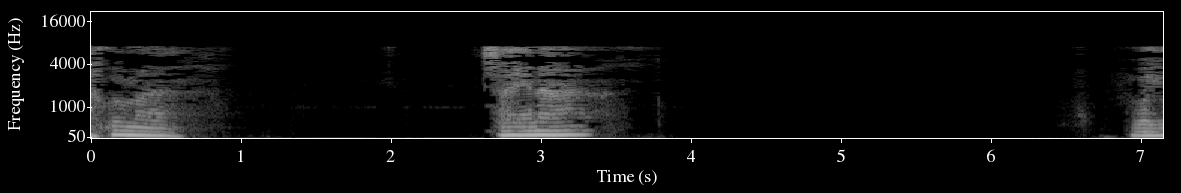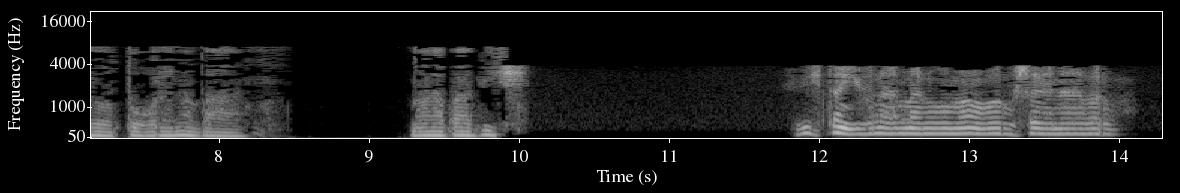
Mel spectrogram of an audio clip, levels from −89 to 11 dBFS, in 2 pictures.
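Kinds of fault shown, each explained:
AAC compression: The whole clip has a dull, smeared quality, with a watery, warbling texture on vowels and fizzy sibilants. This is likely low-bitrate AAC-LC coding, which drops and roughly quantises frequency lines to save data. The damage is heavy, consistent with a rate around 16 kbps. A spectrogram would show a hard ceiling at 7 kHz, with patchy holes and blotchy noise-filled regions below it. The waveform would show nothing distinctive.
Input switched to a poorer device: At 9.90 s, right after "nonah pah", the sound suddenly turns boxier and narrower and stays that way to the end. There is no gap and little change in loudness. This is likely the recording input changing to a lower-quality microphone or headset profile. On a spectrogram the upper limit drops abruptly from 7 kHz to 3.8 kHz, with a faint new noise floor roughly 40 dB below the speech. 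The waveform envelope stays continuous across the switch.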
